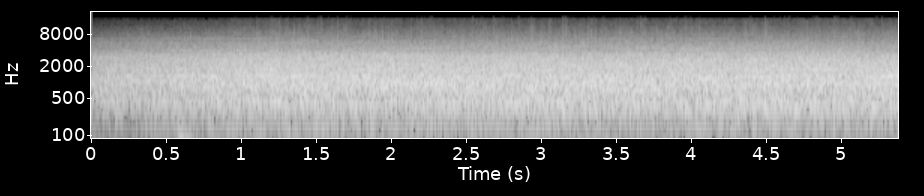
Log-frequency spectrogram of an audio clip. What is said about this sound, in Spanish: La verdad es que no se distingue si hay aplausos o pitos. No, aplausísimos, ¿eh? Ahí no. Sí, se pone de pie la gente para despedir a Vinicius. Son aplausos.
